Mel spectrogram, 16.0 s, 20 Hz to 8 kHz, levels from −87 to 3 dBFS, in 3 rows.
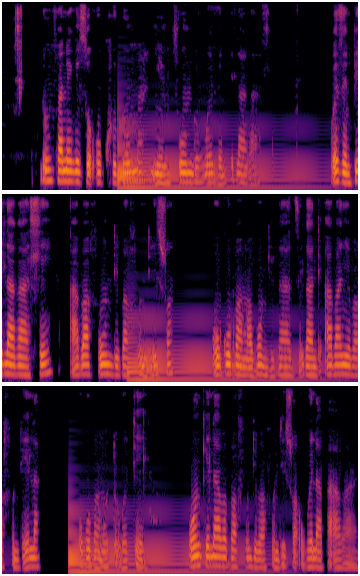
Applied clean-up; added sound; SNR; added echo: none; Keyboard (musical); 7 dB; none.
